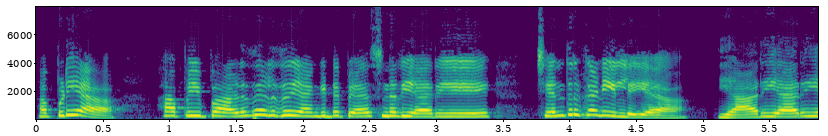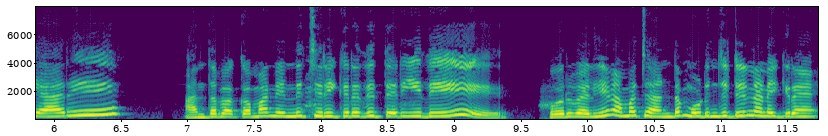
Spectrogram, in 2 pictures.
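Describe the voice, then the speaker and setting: An actor voicing a young village husband, speaking in a teasing, familiar way. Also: male voice, very high-pitched, moderate pace, long pauses. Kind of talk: cartoon voice acting. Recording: dull lo-fi audio.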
